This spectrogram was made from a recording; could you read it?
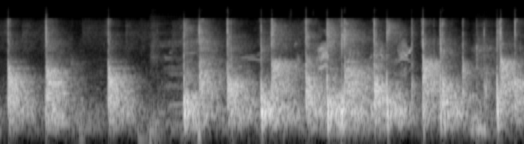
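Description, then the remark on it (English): A church crowd claps steadily for several seconds for a youth minister, a dense wash of overlapping handclaps with sharper individual claps cracking through, loud and sustained with no clear pause. “So let's give it up.”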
